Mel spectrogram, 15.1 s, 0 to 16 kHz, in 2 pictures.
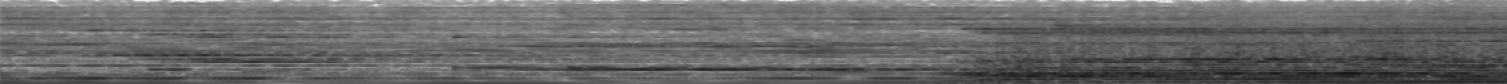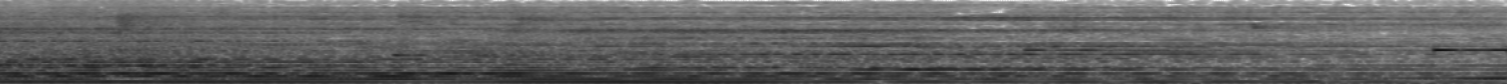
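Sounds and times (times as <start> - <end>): meditation music drone: 0.0 - 15.0
person chanting om: 0.0 - 15.0.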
